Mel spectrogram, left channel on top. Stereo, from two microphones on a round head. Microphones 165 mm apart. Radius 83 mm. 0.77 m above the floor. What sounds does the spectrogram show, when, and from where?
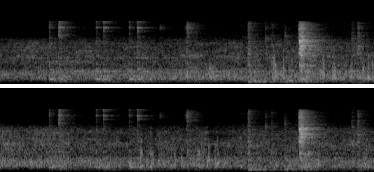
0.5 s typing on a keyboard: 10° right (ahead or behind), 1.6 m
